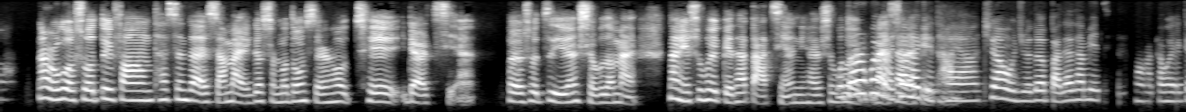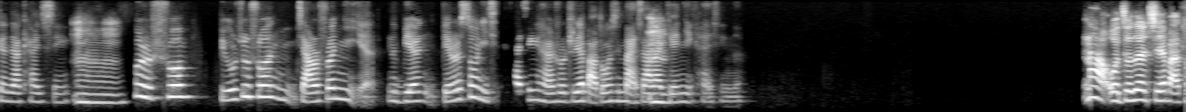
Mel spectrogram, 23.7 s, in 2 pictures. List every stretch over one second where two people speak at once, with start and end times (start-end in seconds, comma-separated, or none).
8.4-9.6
